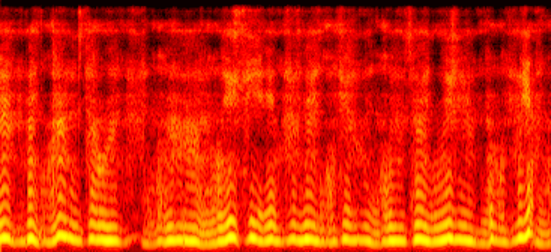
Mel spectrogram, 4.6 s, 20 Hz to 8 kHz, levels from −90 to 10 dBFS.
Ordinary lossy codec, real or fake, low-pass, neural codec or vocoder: none; fake; 7.2 kHz; autoencoder, 22.05 kHz, a latent of 192 numbers a frame, VITS, trained on one speaker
